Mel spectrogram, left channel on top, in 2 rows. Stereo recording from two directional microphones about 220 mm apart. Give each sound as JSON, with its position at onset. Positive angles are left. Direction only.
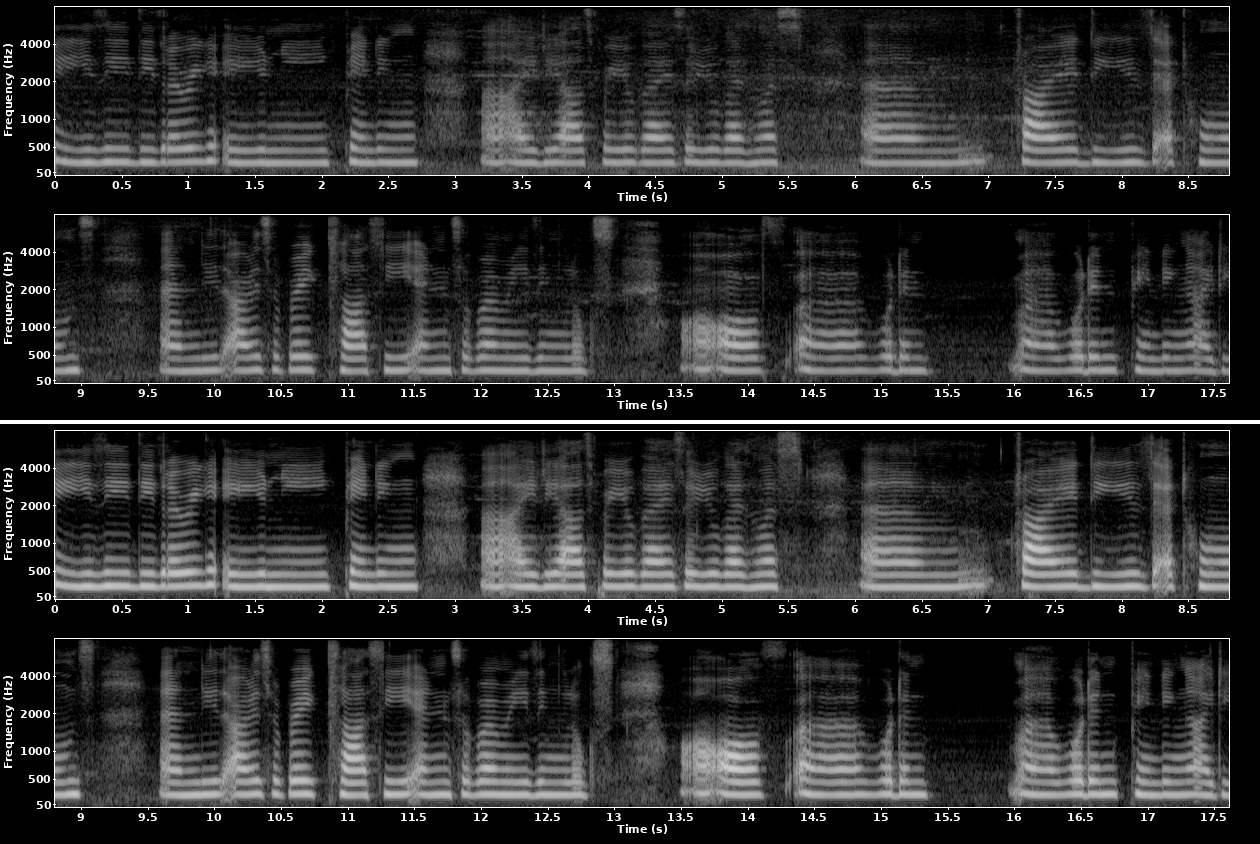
{"t": 0.0, "sound": "music", "side_deg": -45}
{"t": 9.6, "sound": "a woman's voice", "side_deg": -45}
{"t": 13.5, "sound": "a woman's voice", "side_deg": -20}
